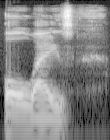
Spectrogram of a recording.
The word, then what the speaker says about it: Alvvays: band is written alveaise with two v's in the middle but apparently it's pronounced always and they spelled it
